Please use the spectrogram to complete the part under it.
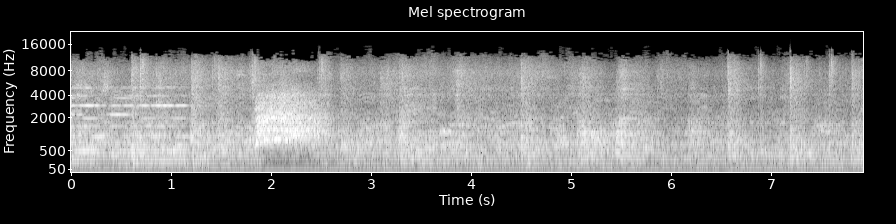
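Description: Performers shout sharply in unison as they strike.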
